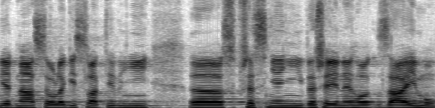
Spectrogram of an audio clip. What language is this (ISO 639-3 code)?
ces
